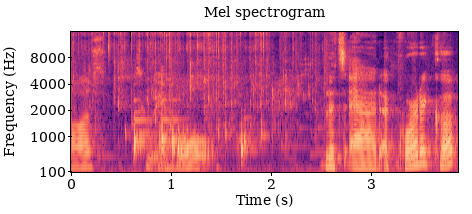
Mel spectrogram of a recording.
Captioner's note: sauce splatters; bowl thuds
